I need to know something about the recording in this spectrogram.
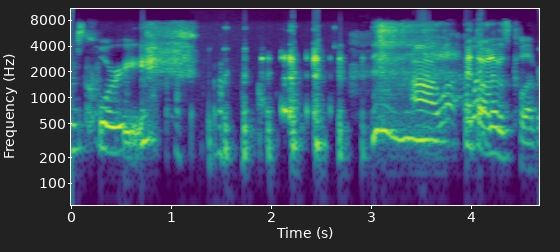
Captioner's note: both laughing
